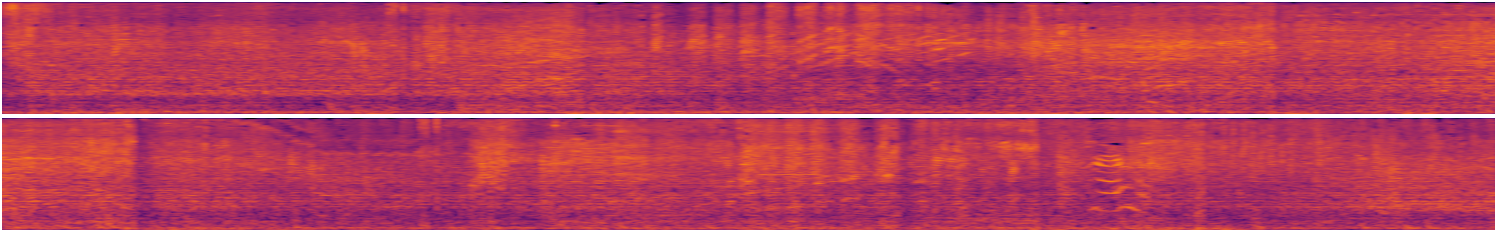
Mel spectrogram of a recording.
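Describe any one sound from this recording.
A huge mechanical beast stomps heavily.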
